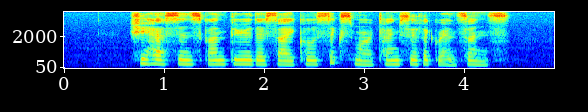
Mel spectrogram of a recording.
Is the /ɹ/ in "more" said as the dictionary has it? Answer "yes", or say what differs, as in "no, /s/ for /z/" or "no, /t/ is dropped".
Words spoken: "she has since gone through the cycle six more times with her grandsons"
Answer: yes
